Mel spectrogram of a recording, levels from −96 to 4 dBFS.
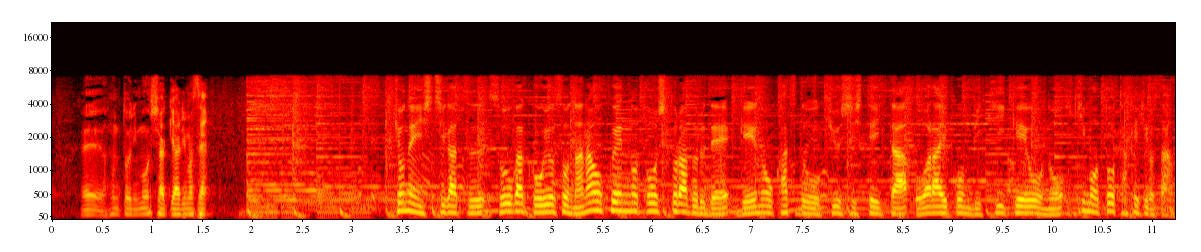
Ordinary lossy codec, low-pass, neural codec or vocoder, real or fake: none; 7.2 kHz; none; real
